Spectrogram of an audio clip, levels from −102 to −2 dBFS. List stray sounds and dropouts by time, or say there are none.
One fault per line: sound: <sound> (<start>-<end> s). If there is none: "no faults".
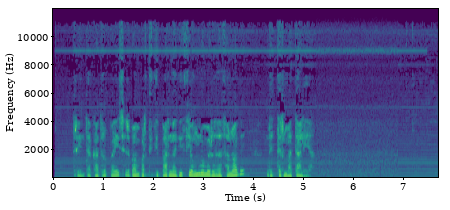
no faults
